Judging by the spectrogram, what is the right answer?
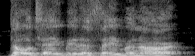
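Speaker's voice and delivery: very high, loud mock scream. Patient repeats plea to deaf listeners, loud high hollering. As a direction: scream it out for someone who can't hear. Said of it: "I'll be hollering and screaming".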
